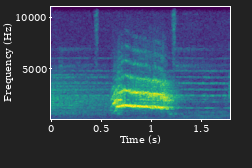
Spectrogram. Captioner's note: shriek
